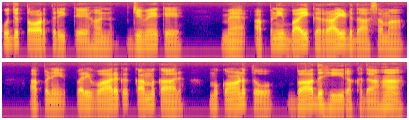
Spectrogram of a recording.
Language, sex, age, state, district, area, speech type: Punjabi, male, 18-30, Punjab, Jalandhar, urban, spontaneous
